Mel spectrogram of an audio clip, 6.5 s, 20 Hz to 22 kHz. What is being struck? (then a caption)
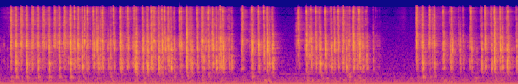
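Plastic mechanical keyboard. Two hands type with their fingertips on a full-size Redragon K552 mechanical keyboard with blue clicky switches, white, grey and green plastic keycaps and a metal-framed body. Rapid bursts of sharp, bright clicks and clacks come in quick runs, broken by two short pauses before the typing resumes.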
